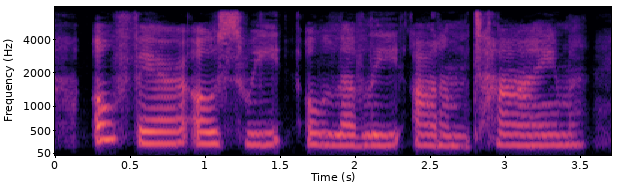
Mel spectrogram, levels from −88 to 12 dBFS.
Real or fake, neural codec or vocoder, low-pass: fake; vocoder, 24 kHz, 100 mel bands, Vocos; 7.2 kHz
